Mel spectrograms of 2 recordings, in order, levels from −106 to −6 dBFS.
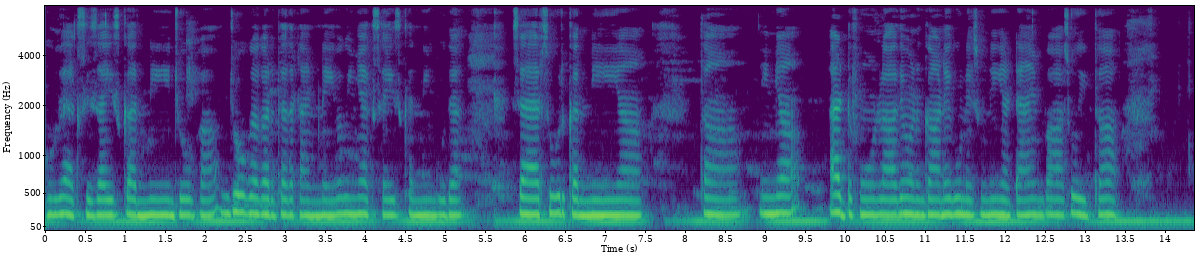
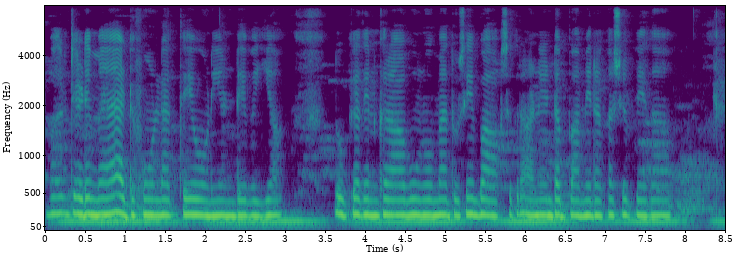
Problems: low volume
